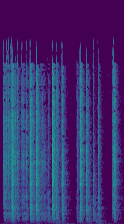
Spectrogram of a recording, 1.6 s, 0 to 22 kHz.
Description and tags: Creak Wood Floor 09
A sound of a creack on a wooden floor recorded on set for a short film.
This is one of the many, so check out the 'Creacks' pack if you need more different creaks.
Used Sony PCM-D50.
